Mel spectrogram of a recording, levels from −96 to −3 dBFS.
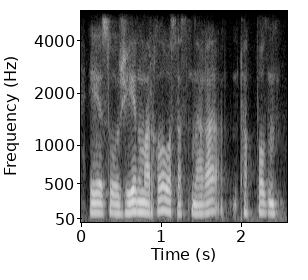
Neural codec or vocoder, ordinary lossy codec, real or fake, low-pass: none; Opus, 16 kbps; real; 5.4 kHz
